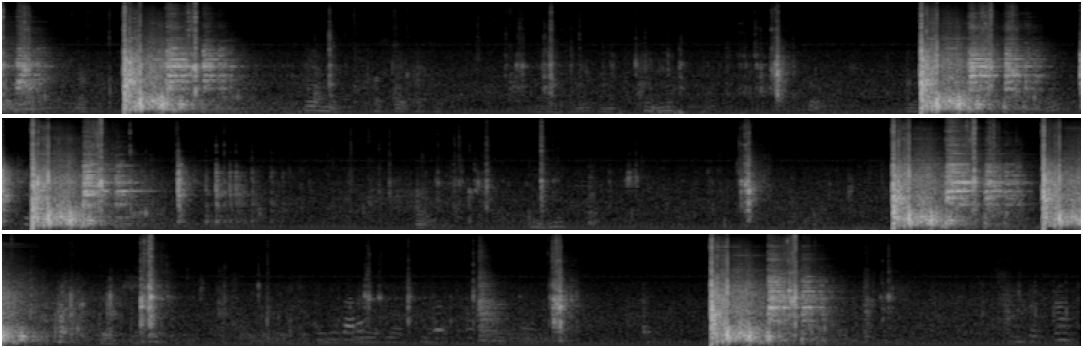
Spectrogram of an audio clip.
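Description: Shotgun fired at steel knockdown targets: six loud shots, mostly in pairs about a second apart with pauses of about six seconds between pairs, each ringing off briefly as the steel plates are hit. Smaller clicks and knocks come between the shots.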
